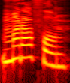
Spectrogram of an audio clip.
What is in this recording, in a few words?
russian marathon; samsung YP-U5; Audio User Interface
